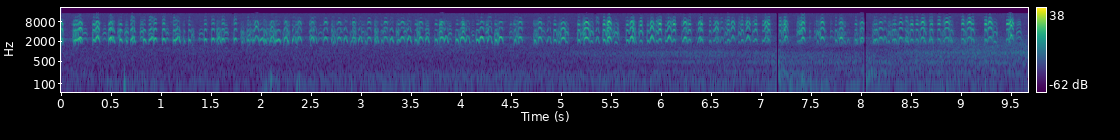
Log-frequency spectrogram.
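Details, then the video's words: Displaying oystercatchers at Port Carlisle, Cumbria, filmed through a spotting scope, keep up a fast, shrill piping trill, with many birds overlapping in unbroken, pulsing rhythm and some background noise. "Oyster Catcher Display"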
